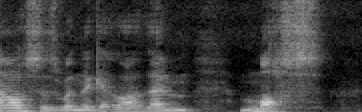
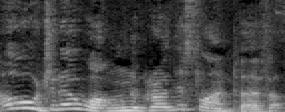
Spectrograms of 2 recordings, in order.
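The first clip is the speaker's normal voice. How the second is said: much higher, fast silly voice; squeaky mock voice; 5 semitones higher, faster than usual. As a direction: squeak it out like a cartoon. Voicing nature, higher.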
